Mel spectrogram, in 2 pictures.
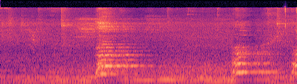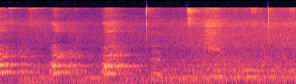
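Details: Labrador-Pomeranian mix dog barking repeatedly, a series of five short mid-pitched barks roughly every half second, over a constant low droning hum.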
